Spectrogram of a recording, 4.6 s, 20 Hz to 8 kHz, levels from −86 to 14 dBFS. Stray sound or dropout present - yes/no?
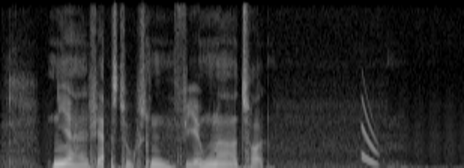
yes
